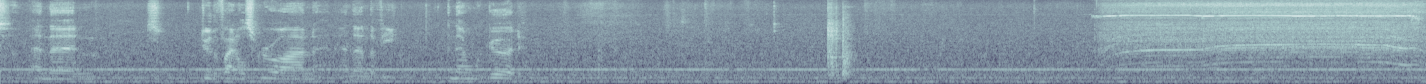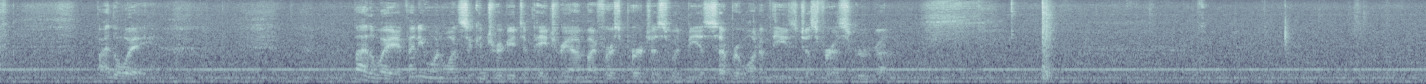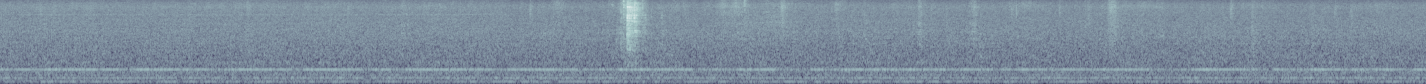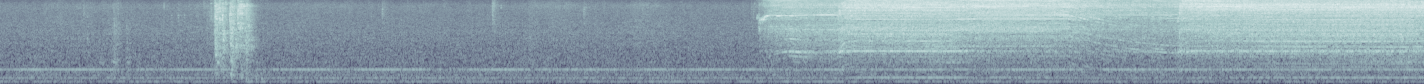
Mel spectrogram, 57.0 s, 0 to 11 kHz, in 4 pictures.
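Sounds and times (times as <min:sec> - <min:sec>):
steady machine hum: 0:00.0 - 0:57.0
power drill drilling into wood: 0:10.9 - 0:14.4, 0:50.4 - 0:57.0.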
